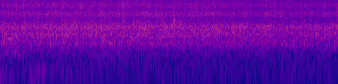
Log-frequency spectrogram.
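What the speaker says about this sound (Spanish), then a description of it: "Dale un fuerte aplauso al Señor." A church congregation applauds during a service, making a steady, dense wash of clapping that stays faint and distant throughout, with no voices standing out.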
